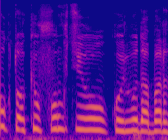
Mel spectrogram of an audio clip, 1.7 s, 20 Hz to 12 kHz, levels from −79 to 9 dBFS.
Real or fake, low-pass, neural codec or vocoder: fake; 10.8 kHz; vocoder, 44.1 kHz, 128 mel bands every 256 samples, BigVGAN v2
